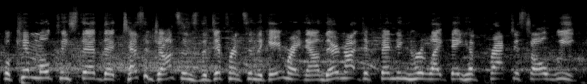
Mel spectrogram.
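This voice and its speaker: Bright woman giving a sideline report. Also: high-pitched, fairly quick, a little hiss or hum.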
